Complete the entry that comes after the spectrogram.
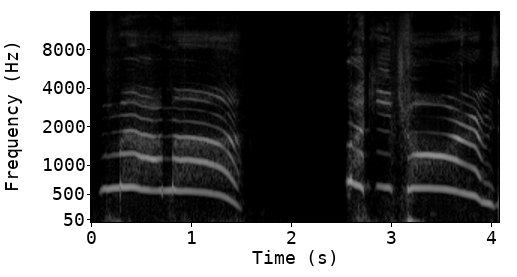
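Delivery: put-on high shrieking toddler, slow and loud. Son demanding Lucky Charms from mom, high toddler shriek. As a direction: squeal it like a demanding little boy. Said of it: "And he was like".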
